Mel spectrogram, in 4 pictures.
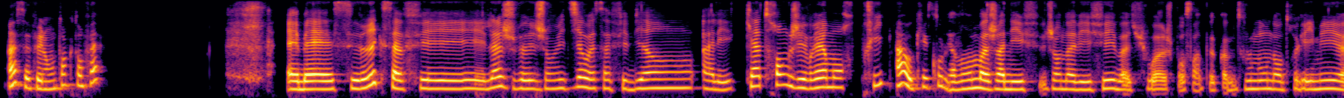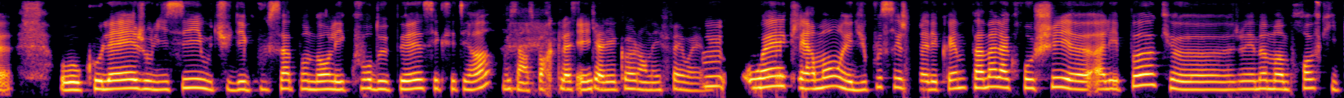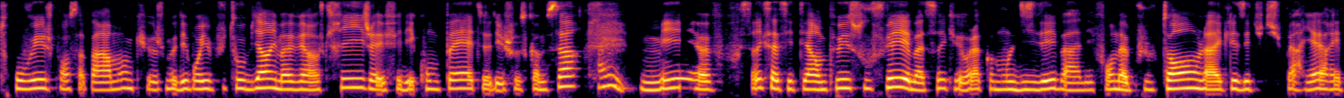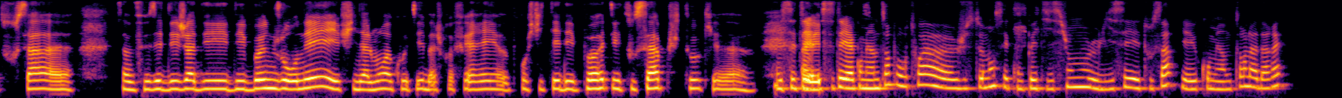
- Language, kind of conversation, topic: French, podcast, Quel passe-temps t’occupe le plus ces derniers temps ?
- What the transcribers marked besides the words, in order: other background noise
